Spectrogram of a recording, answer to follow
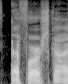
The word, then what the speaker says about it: FrSky: okay well I mean traditionally FR sky or free sky over how we like to pronounce it we could do free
